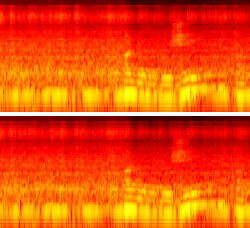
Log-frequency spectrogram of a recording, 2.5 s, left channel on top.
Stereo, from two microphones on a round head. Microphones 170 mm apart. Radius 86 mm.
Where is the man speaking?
25° left (ahead or behind), 3.5 m.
